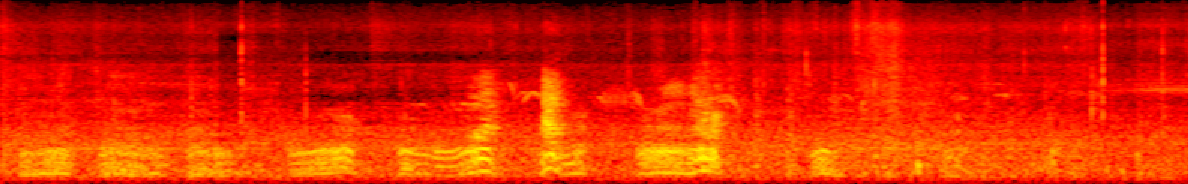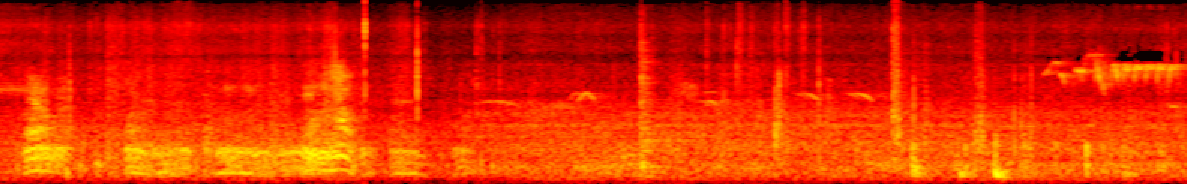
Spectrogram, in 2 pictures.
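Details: A litter of seven-week-old White Swiss Shepherd puppies gives high, nasal whines and squeaky yelps in short, overlapping bursts, with brief pauses between outbursts.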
